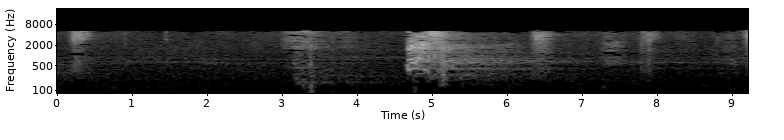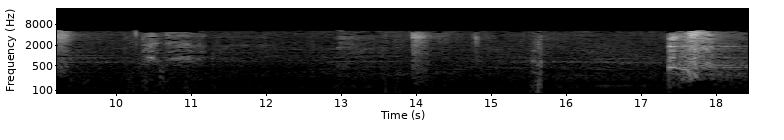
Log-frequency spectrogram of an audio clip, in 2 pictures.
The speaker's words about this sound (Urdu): کہتے ہیں یاد کر دو کچھ چھینک مارے تو یاد کرتا ہے, عجیب بات ہے.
